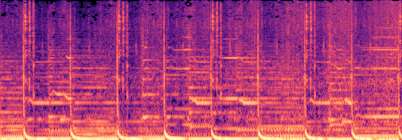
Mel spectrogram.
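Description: Electronic background music with a steady beat of deep kick drums, about two a second, each a bass thump that drops in pitch, under sustained synth notes.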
